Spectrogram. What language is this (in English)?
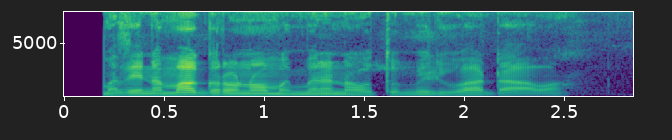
Kikuyu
